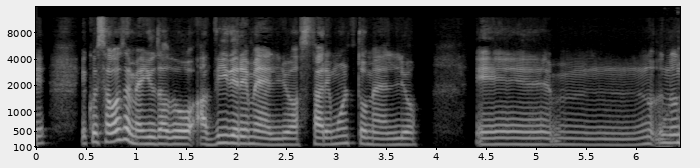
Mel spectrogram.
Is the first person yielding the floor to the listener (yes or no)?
no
